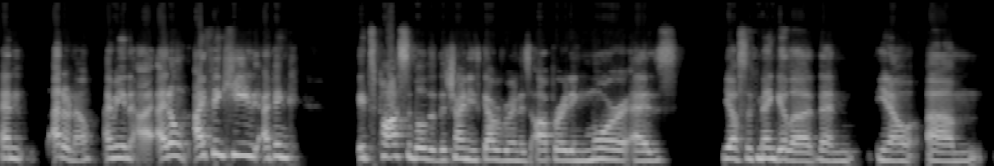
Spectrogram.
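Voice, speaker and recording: A woman's voice: mid-range voice, steady tone, moderate pace. A young Australian woman hosting a podcast interview, talking hesitantly with frequent fillers and restarts. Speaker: podcast host. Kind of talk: conversational interview.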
